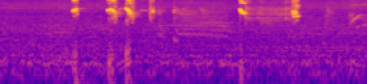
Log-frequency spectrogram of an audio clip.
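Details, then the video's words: Pin-tailed parrotfinches, several birds shown singing, bathing and eating, give sharp, very high-pitched tsit-like chirps, some doubled, scattered across a few seconds against faint background hiss. "Pin-tailed Parrotfinches Singing"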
